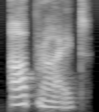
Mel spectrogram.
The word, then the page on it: upright: Indian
